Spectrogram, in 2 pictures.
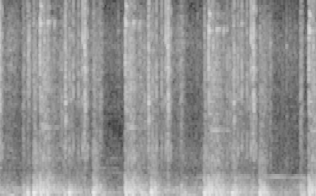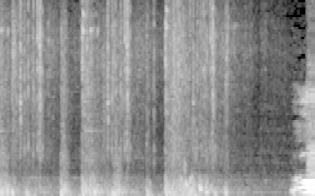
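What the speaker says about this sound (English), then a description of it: "Gonna shoot some flares through this hole." Flares fired in the video game Enter the Gungeon, a series of short sputtering bursts and crackles repeating about every second, moderate in level, ending with a brief tonal chime, with no talk.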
